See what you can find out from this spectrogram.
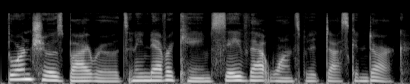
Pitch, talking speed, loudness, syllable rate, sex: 170 Hz, 235 wpm, -16 LUFS, 4.4 syllables/s, female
